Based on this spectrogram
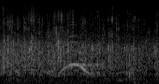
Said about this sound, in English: Go ahead and clap, because you just should anyway, just to kind of stir yourself up.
